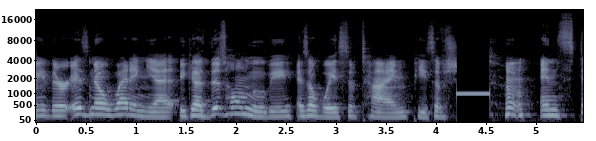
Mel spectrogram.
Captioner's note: beep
